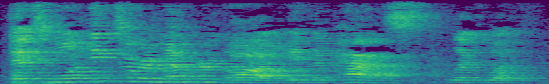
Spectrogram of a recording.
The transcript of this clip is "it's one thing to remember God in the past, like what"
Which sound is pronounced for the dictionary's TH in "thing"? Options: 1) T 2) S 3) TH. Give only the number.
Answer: 1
